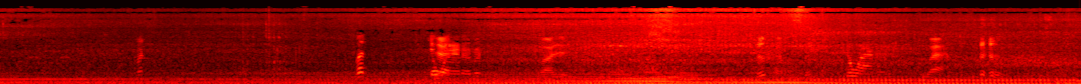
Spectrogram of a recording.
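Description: Motorcycles drive past on a road.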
